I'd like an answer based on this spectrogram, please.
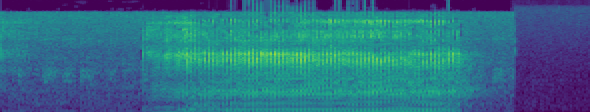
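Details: Dog snoring loudly in its sleep: one long, harsh, buzzing inhalation lasting about two seconds with a rattling texture, then it stops abruptly into near silence.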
